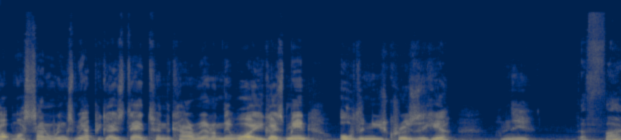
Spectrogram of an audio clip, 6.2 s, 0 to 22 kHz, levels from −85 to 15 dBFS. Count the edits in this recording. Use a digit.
0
